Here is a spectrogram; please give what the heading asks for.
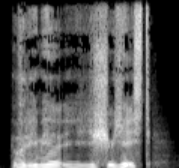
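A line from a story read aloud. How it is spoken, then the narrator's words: Trembling whisper. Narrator (Russian): дрогнувшим голосом прошептал Гнор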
